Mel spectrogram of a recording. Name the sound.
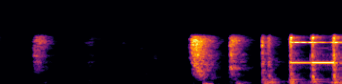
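doorbell ringing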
